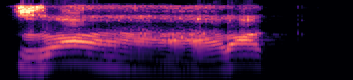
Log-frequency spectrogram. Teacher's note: تو اس ہا کو پڑھتے ہوئے آواز سینے کی طرف سے آئے گی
